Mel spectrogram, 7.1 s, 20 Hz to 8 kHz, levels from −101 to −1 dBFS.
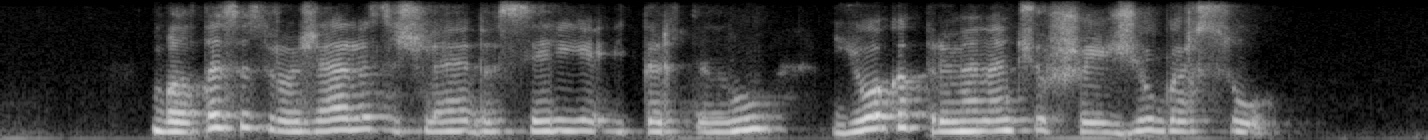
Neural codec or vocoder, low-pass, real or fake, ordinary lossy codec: codec, 32 kHz, 1.9 kbps, SNAC; 7.2 kHz; fake; Opus, 16 kbps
